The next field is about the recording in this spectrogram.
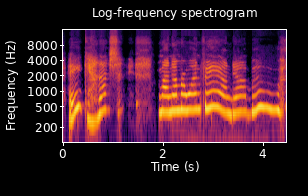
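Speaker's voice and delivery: high, loud, gushing hello; excited greeting. Real, not acted. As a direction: squeal a happy hello to your biggest fan. Greeting favourite fan in chat.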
